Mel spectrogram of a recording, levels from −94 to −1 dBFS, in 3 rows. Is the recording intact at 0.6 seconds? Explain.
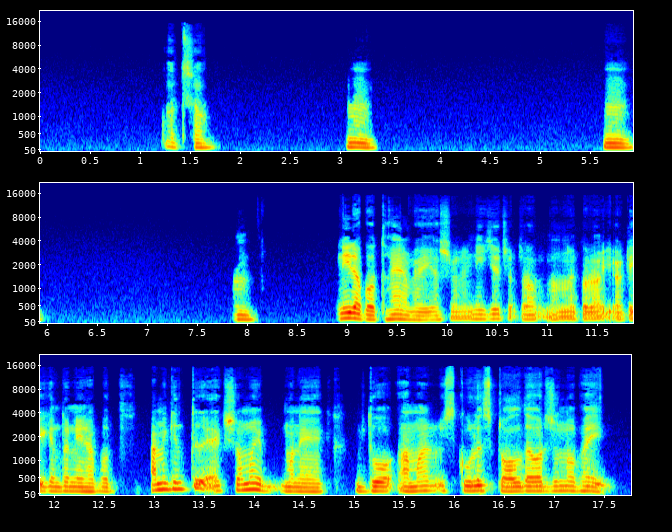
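Yes, at 0.6 seconds the speech plays through intact, with no dropout, click, distortion or other fault at that moment.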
